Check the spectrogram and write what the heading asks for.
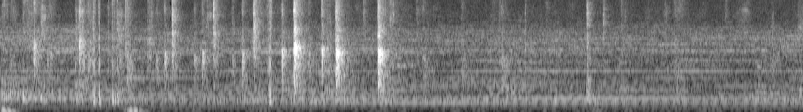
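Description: Steady electrical hum and buzz from the band's amplifiers and PA idling between songs, with scattered clicks and knocks in the first few seconds.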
